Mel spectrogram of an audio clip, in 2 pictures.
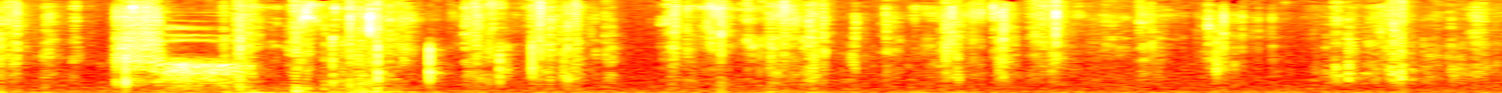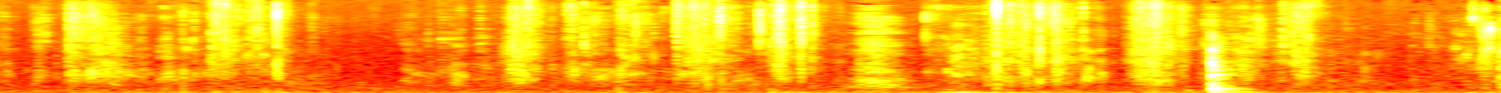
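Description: Long nails brush and rub the plastic leaves and stems of an artificial plant sitting in a black pot. The result is a quiet, continuous run of dry rustles, crinkles and soft tearing-like scrapes, with broadband bursts reaching up into bright highs and one sharper tap near the end.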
